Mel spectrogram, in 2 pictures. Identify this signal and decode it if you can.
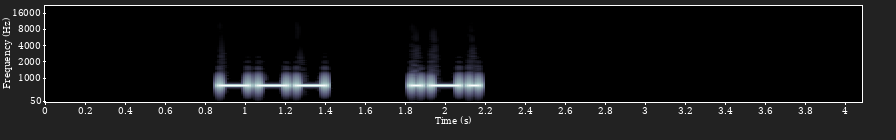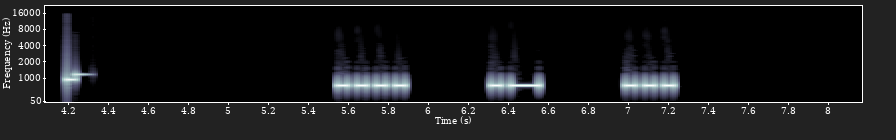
Morse code, heard as a keyed tone, about 25 wpm, spaced as for 14 wpm, 700 Hz. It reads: OR HAS
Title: 3x Character Spacing - Top 200 Words - 25wpm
